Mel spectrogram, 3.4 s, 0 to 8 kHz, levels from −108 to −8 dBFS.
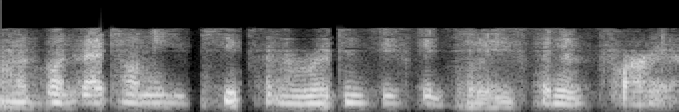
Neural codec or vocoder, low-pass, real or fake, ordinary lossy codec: codec, 44.1 kHz, 0.9 kbps, DAC; 7.2 kHz; fake; AAC, 16 kbps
